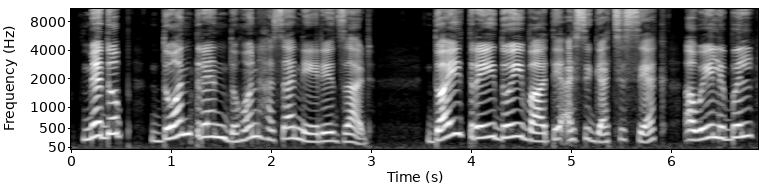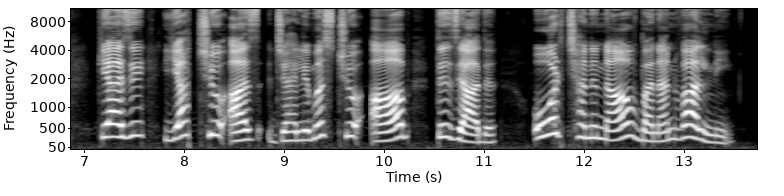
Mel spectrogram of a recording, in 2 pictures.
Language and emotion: Kashmiri, neutral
